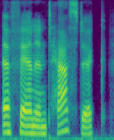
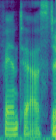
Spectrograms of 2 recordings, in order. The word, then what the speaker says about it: fantastic: Like if someone makes a huge mistake at work and you say, "Well, that was fantastic." Stressing the first syllable when it should be on the second fantastic.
